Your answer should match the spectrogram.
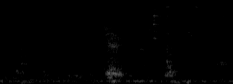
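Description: Near silence: faint room tone, with two brief faint sounds about a second in and again half a second later.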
